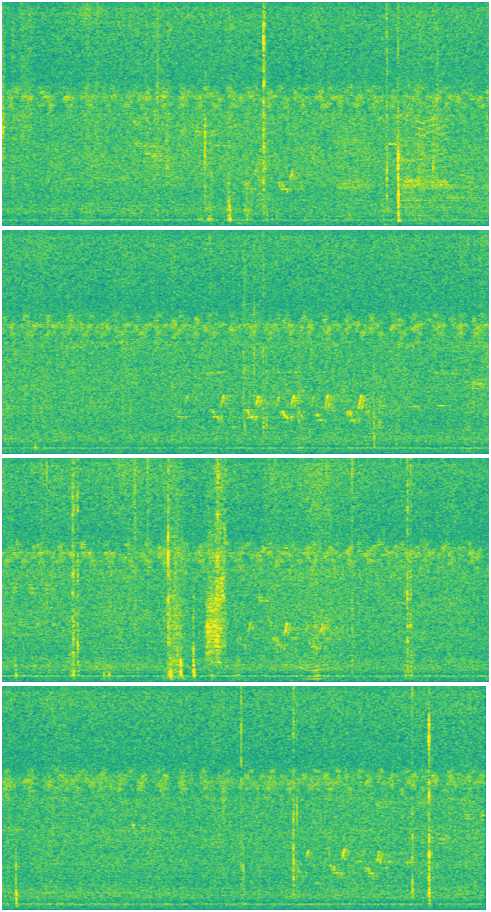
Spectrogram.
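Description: Honeybees buzz around an opened beehive box during an inspection, a steady, soft hum of many insects with occasional louder passes nearby and no voices.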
